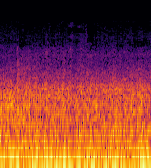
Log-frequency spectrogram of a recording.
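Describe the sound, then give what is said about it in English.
A car drives past on a street, its engine and road noise forming a loud, steady low drone that holds even for the whole few seconds. No one speaks. “Comes the car.”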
